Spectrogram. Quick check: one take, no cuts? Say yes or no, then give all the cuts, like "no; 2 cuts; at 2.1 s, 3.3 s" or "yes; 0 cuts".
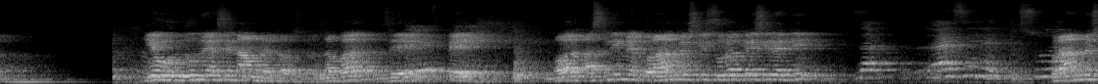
no; 1 cut; at 1.0 s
